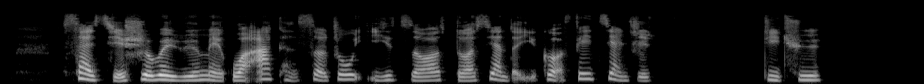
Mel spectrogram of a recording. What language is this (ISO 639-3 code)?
zho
